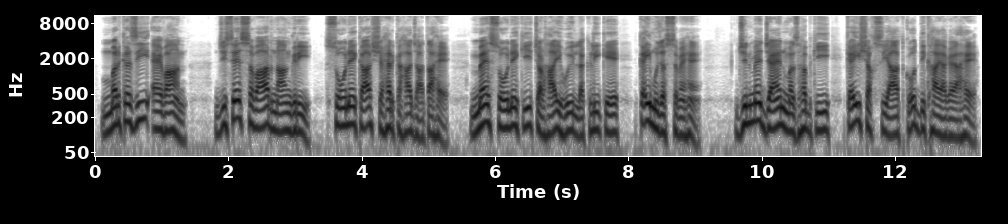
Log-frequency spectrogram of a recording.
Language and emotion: Urdu, neutral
